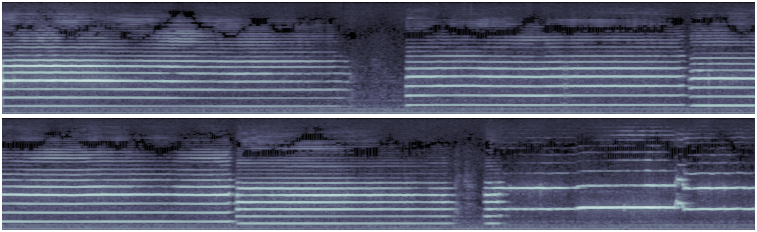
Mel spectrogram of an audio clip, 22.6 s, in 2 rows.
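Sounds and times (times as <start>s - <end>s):
oboe: 0.0s - 22.5s.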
